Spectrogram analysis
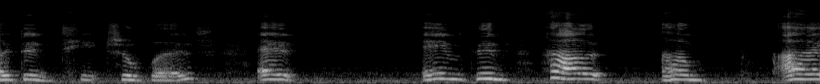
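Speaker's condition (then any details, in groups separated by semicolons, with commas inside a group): Cerebral palsy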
